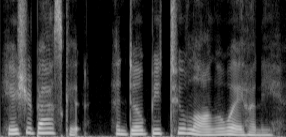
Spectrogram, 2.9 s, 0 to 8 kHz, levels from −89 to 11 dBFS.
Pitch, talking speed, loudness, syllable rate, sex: 200 Hz, 210 wpm, -17 LUFS, 5.6 syllables/s, female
